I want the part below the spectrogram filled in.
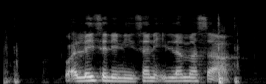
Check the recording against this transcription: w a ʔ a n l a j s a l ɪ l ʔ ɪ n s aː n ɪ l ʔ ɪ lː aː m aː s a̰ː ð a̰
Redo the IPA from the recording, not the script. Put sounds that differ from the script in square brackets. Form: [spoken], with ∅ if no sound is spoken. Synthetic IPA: w a ʔ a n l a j s a l ɪ l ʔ ɪ n s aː n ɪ [∅] ʔ ɪ lː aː m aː s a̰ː [ʕ] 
